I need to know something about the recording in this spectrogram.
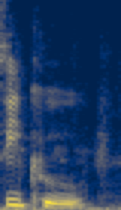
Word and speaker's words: siku: So like siku, s i ku is pronounced secu.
